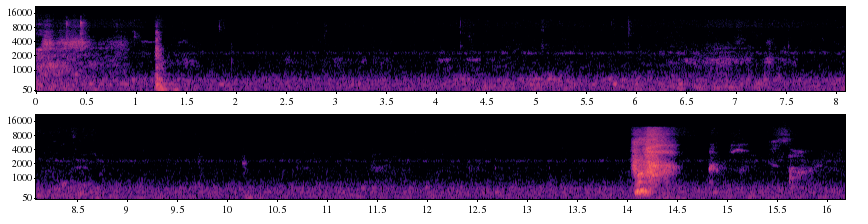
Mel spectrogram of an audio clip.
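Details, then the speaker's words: A single small, sharp sneeze from a female who has been sick for two weeks, breaking a quiet room with a steady low hum. "Y'all hear that little sneeze? She's been sick for two weeks."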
